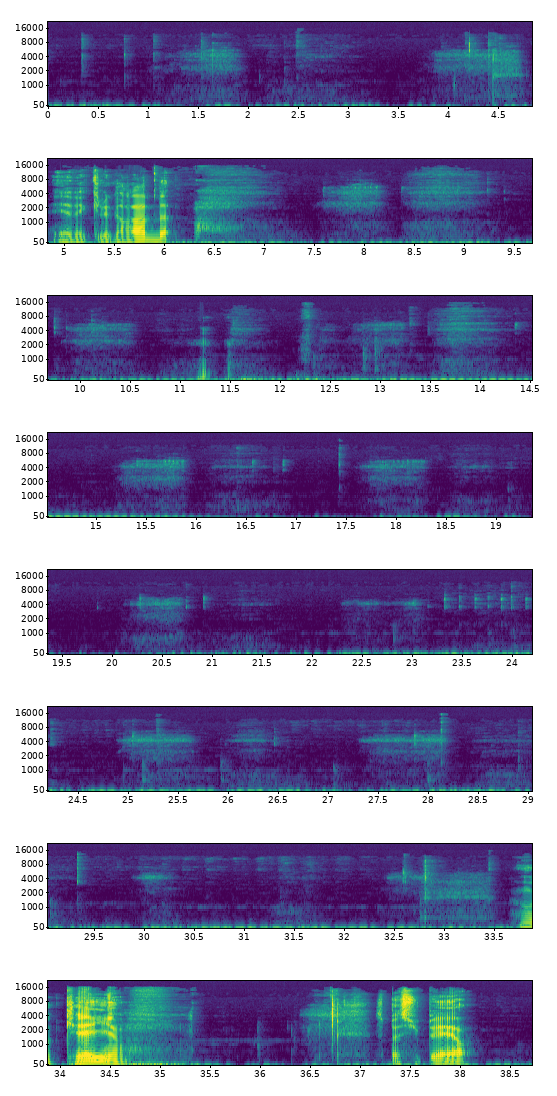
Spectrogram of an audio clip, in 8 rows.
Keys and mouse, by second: 2.5-6.0 middle drag, 6.0-12.8 drag, 12.8 ctrl+z, 14.2-17.4 drag, 17.4-19.8 middle drag, 19.8-25.3 drag, 25.3-38.7 middle drag.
